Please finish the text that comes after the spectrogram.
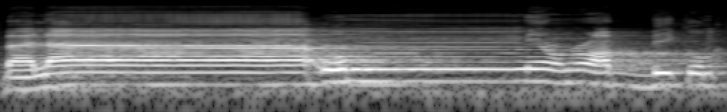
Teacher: Tidak ada suara nunnya. Kenapa? Karena telah diidghamkan. Karena telah dimasukkan.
